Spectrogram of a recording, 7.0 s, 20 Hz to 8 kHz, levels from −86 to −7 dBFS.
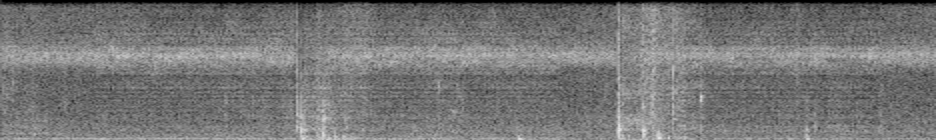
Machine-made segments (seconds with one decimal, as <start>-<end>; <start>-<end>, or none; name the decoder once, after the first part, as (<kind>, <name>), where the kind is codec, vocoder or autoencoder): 0.7-4.2 (codec, DAC); 5.1-6.6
